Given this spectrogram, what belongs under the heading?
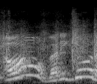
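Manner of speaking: delighted high exclamation; excited planning. Real, not acted. Recognising the second-hand book.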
